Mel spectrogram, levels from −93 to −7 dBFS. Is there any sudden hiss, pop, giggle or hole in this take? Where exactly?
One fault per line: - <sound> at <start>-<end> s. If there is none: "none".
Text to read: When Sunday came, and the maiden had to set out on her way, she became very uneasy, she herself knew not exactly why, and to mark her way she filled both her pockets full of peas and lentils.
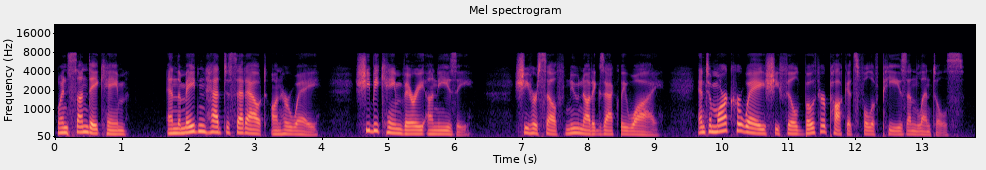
- dropout at 8.4-8.5 s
